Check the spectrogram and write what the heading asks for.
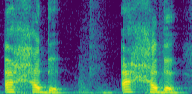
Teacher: خوبصورت باریک سا قلقلہ کریں گے اور مخرج پہ ڈال کے جائیں گے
